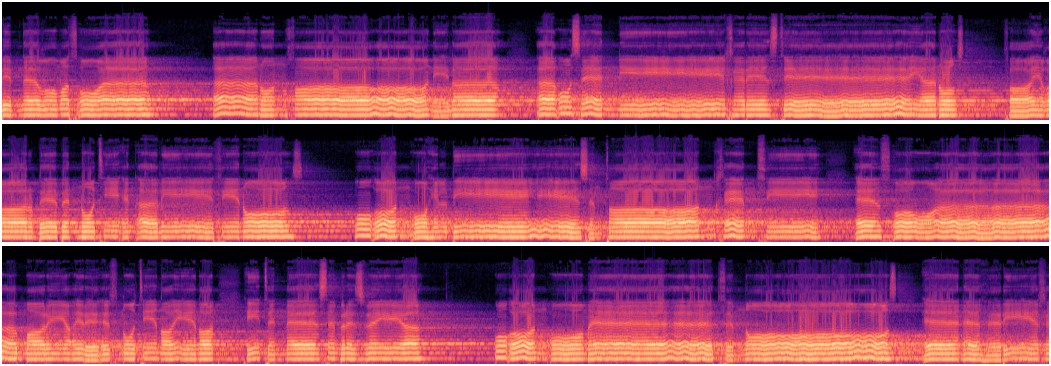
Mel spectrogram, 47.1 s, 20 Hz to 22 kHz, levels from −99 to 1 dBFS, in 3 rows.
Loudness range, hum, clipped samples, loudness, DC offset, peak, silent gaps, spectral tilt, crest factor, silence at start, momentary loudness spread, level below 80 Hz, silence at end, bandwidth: 4 LU; none; under 0.1%; -12 LUFS; under 0.1%; 0 dBFS; none; -8.5 dB/octave; 12 dB; 0 s; 10 LU; -44 dBFS; 0 s; 10 kHz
